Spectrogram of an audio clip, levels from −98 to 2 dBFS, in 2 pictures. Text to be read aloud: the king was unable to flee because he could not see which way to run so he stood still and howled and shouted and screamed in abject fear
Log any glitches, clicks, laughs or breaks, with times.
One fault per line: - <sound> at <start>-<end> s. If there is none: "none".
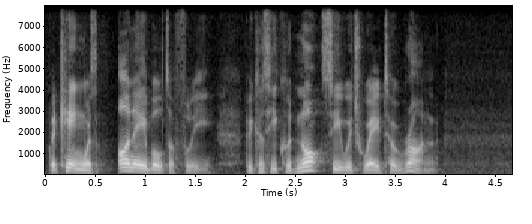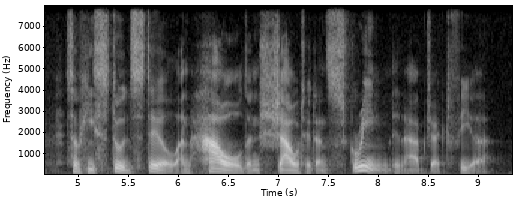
none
